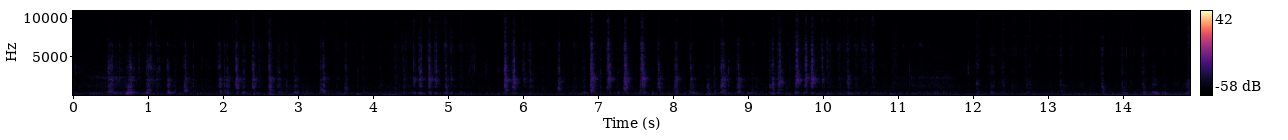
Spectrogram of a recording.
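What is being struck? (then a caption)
Black-coated scratch art paper card scraped with a wooden stylus. A wooden stylus scratches the coating of a flat, black-coated scratch art card, about A4 size, lying on a table. Quick bursts of dry, bright scratching strokes come in clusters separated by brief, quieter pauses, with a faint rasp carrying between them.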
